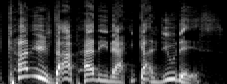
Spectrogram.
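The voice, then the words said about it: Made-up random accent. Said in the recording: “Jesus, I just started speaking another... Just started speaking in a random accent... I don't know what accent that is. I just made it up.”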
